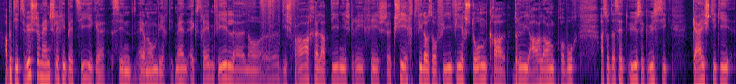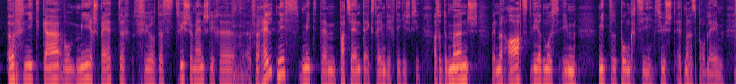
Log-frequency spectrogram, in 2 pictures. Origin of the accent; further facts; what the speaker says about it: Gruyère, Fribourg, Switzerland; in meinem Heimatkanton, Greyerzoland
